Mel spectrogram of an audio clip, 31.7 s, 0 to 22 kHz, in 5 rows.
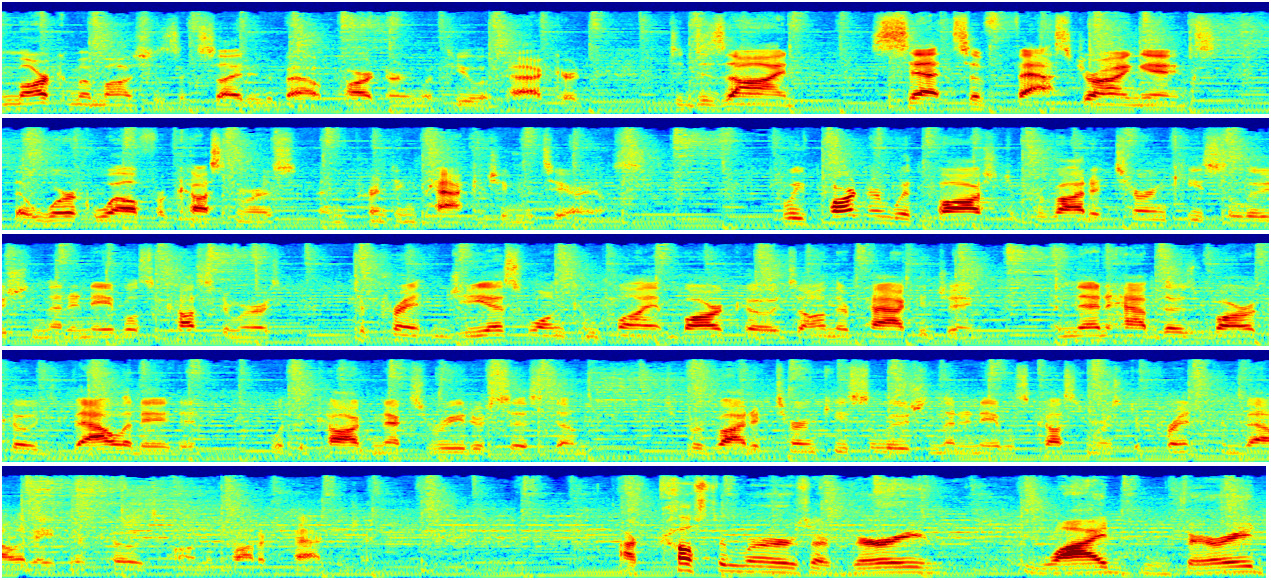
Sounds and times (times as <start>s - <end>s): Speech: 0.0s - 9.6s, 10.2s - 27.2s, 28.4s - 31.6s
Music: 0.0s - 31.6s.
